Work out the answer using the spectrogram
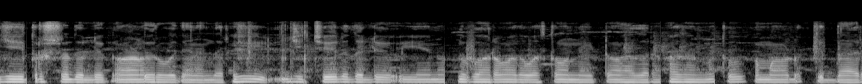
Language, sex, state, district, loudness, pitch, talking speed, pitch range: Kannada, male, Karnataka, Belgaum, -18 LUFS, 110 Hz, 95 wpm, 110-115 Hz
